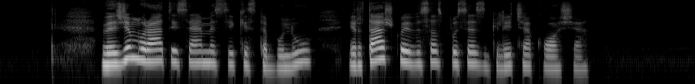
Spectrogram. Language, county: Lithuanian, Vilnius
